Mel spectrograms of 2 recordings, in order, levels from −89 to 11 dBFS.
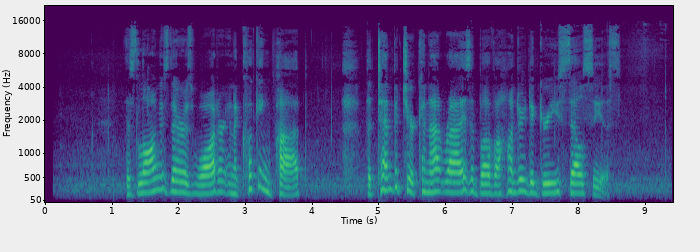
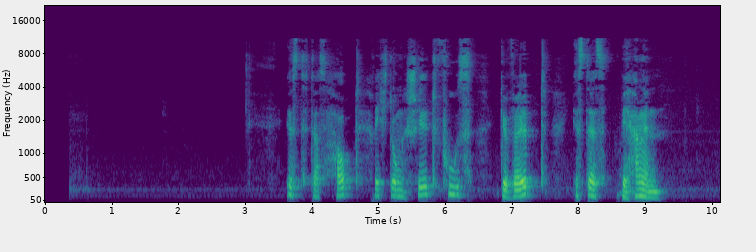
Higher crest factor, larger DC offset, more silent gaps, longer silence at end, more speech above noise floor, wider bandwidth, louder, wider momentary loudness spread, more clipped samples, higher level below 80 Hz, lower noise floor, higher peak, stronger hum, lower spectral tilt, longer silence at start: about the same, 18 dB vs 22 dB; neither; neither; about the same, 0.8 s vs 0.85 s; second, 29 dB vs 50 dB; first, 15.5 kHz vs 11.5 kHz; about the same, -21 LUFS vs -22 LUFS; second, 12 LU vs 15 LU; neither; second, -76 dBFS vs -62 dBFS; second, -50 dBFS vs -72 dBFS; about the same, -4 dBFS vs -2 dBFS; neither; about the same, -4.5 dB/octave vs -5.5 dB/octave; second, 1.2 s vs 3.65 s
